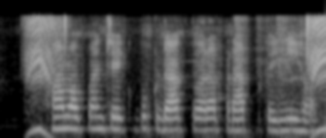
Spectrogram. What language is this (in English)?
Magahi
